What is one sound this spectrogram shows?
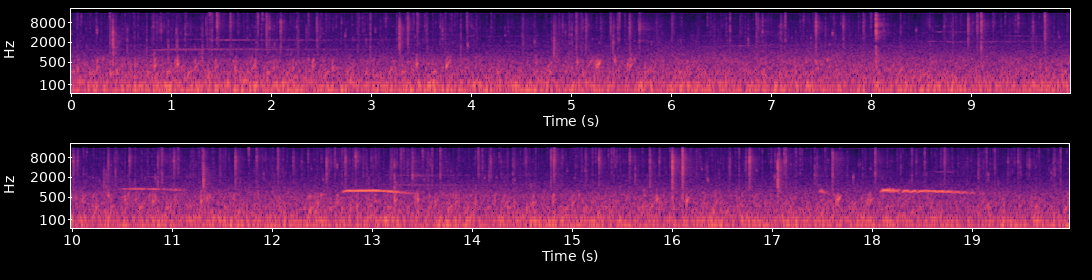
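A cauldron bubbles softly.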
